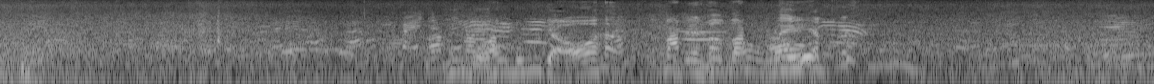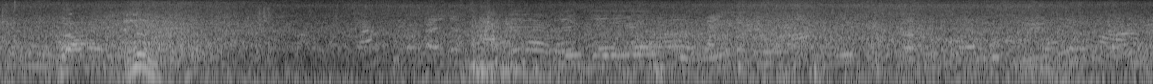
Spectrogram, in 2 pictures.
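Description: Several men and women talk with animation nearby.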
